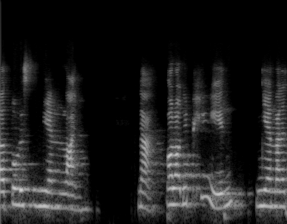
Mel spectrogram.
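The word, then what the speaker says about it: 棉兰: Nah, kalau dipingin, Mianlan itu M-I-A-N-L-A-N. Mianlan. Ini cara bacanya.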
